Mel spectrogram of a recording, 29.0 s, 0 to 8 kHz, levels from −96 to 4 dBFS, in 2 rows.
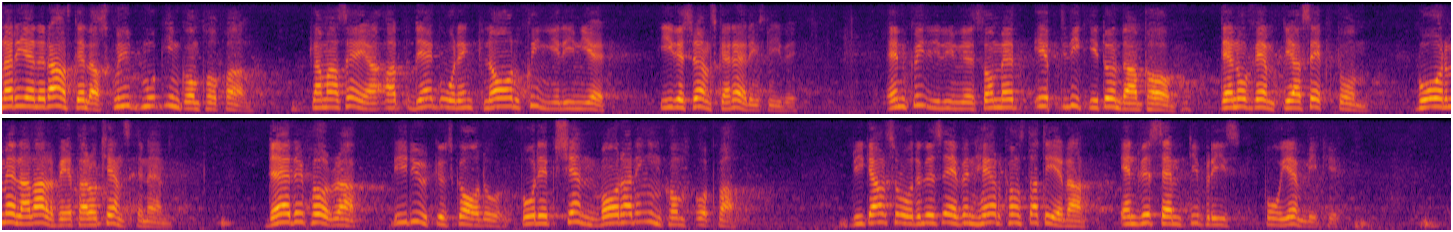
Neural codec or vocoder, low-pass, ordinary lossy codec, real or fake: codec, 24 kHz, 0.9 kbps, WavTokenizer, medium speech release version 1; 7.2 kHz; none; fake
